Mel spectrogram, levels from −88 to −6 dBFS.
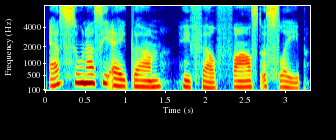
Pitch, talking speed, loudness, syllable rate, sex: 185 Hz, 180 wpm, -16 LUFS, 3.9 syllables/s, female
